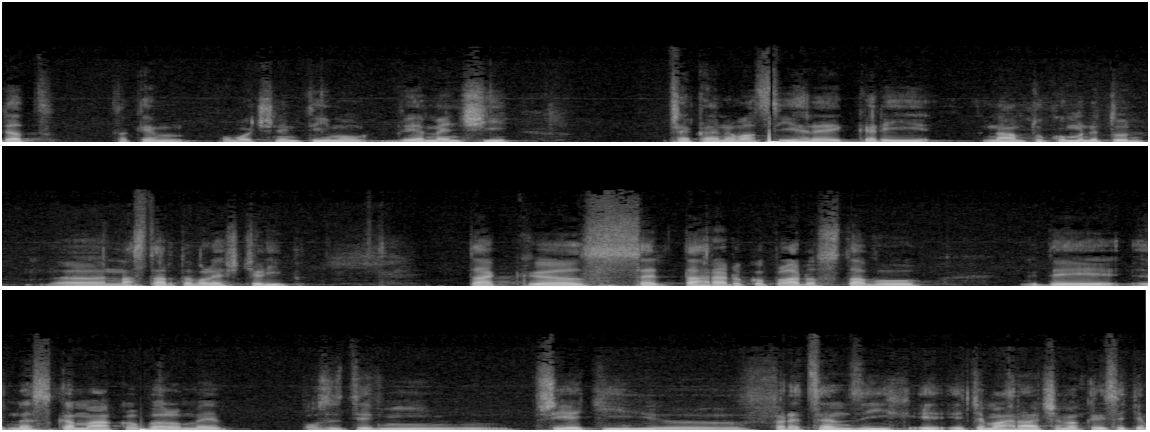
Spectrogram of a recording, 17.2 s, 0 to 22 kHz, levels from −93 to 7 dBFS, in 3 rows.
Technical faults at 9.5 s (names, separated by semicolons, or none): none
